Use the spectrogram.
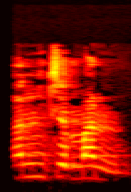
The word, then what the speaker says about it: अंजुमन: उसूल, उसूल, अंजमन, अंजुमन, जिम के ऊपर पेश है अंजुमन, इन्फाक, बाकिर, बचकाना, बचकाना,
